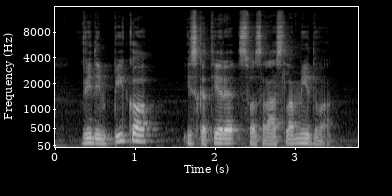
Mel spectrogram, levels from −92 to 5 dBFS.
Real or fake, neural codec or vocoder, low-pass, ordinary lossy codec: real; none; 14.4 kHz; none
